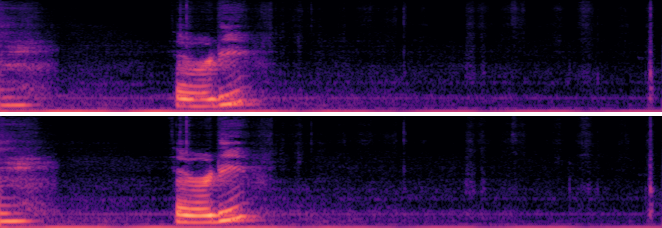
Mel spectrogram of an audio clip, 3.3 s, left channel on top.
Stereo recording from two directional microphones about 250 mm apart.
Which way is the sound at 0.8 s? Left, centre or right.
Right.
